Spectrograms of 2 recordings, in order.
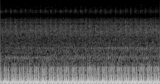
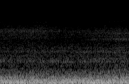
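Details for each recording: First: Old Kia Soul at idle after backyard exhaust pipe repair: steady idle with rhythmic puffing tick in step with firing, a small remaining exhaust leak at a bracket; "a little bit noisy, but not where it counts". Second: Old Kia Soul, idle after replacing rotted exhaust pipe that was horrendously loud: steady even low rumble, small exhaust leak barely audible; good enough, exhaust sounds sealed.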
